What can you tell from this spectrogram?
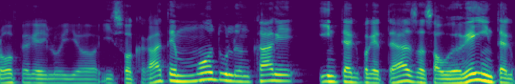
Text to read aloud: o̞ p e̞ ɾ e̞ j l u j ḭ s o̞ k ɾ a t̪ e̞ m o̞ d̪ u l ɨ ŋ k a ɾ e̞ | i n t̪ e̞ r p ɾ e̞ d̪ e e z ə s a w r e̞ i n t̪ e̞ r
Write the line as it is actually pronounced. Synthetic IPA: o̞ p e̞ ɾ e̞ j l u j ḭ s o̞ k ɾ a t̪ e̞ m o̞ d̪ u l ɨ ŋ k a ɾ e̞ | i n t̪ e̞ r p ɾ e̞ t̪ e a z ə s a w r e̞ i n t̪ e̞ r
